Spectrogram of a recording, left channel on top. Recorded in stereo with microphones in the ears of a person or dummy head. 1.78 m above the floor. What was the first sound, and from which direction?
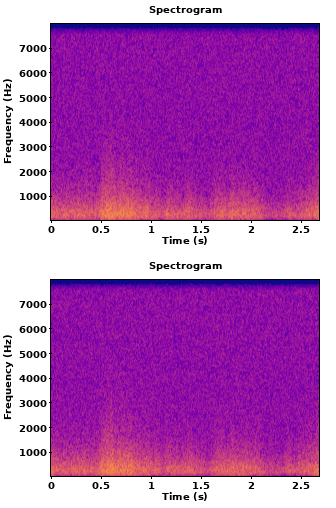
Only background noise.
